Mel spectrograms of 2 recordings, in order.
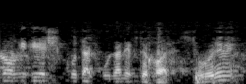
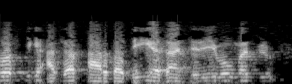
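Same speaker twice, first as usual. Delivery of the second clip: ordinary delivery, nothing marked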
